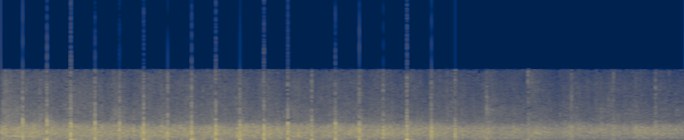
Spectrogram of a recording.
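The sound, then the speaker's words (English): Applause in a church service welcomes visiting apple pickers from Jamaica: many hands clap in a steady, lively patter with sharper accents scattered through, holding at an even level before easing slightly toward the end. “So please give them a warm welcome. Here's a welcome.”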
